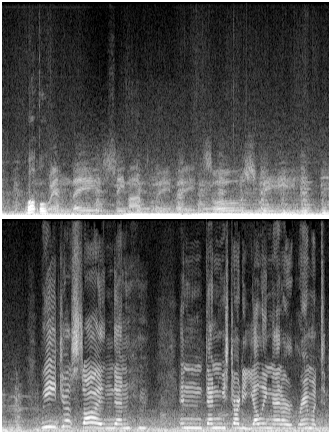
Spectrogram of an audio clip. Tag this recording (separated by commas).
Speech, Vehicle, Music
